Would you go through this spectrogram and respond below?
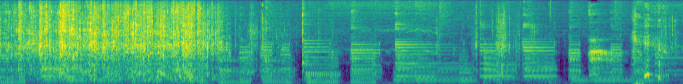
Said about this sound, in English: Well, I'll take the opportunity to sip my coffee.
